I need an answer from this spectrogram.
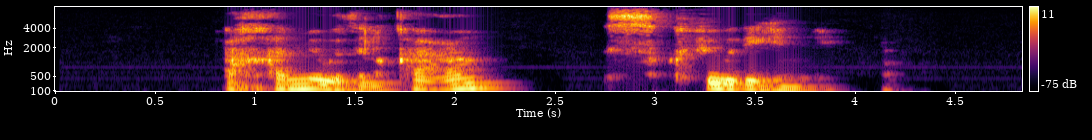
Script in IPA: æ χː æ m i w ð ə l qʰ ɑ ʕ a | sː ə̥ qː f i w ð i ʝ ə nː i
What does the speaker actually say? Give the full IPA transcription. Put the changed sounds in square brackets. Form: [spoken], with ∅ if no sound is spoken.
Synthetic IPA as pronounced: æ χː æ m i w ð ə l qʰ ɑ ʕ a | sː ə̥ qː f i w ð i ʝ ə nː i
